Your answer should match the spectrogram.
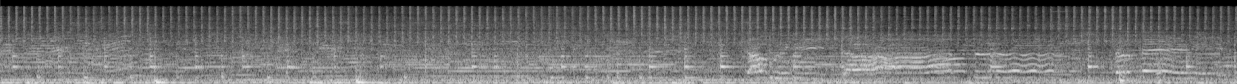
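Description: Sikh kirtan, devotional hymn singing with music, played over horn loudspeakers in a street procession, above a low steady hum. About halfway through a wavering sung line comes through clearly.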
